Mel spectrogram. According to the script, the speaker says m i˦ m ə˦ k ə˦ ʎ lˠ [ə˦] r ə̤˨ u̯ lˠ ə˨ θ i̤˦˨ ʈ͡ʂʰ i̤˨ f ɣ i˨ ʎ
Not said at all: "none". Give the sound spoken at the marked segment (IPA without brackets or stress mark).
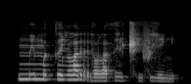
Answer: ə˦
